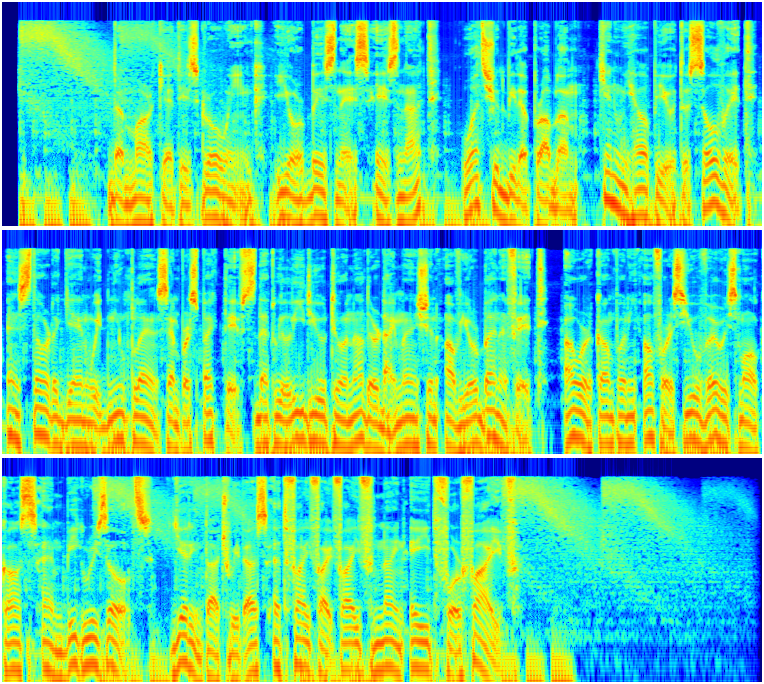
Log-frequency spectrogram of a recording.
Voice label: M engleza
